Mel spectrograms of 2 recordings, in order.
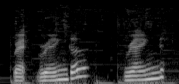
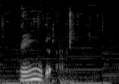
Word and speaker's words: ranga: In Australia, it's pronounced Ranga, like rang, like I rang my friend or something like that. Ranga, like sanga for what?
